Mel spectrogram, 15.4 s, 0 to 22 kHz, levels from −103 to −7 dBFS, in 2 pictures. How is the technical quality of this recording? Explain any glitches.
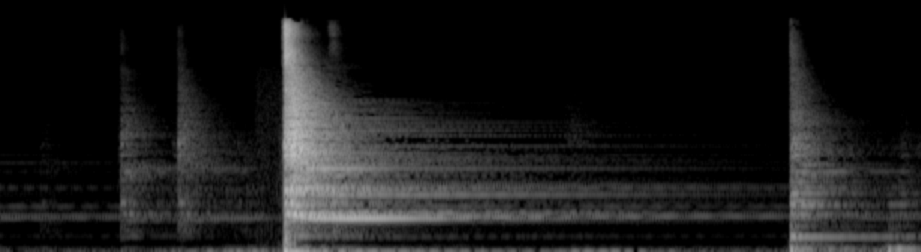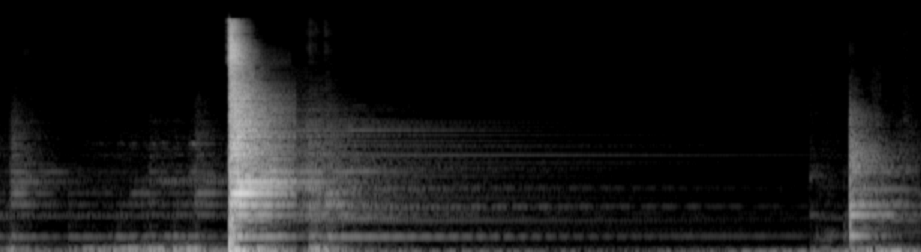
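Three short dropouts mar the recording, all AAC frame loss with concealment, at 2.16–2.42 s, 9.95–10.23 s and 14.94–15.01 s. The first two cover about 170 ms each, which fits four lost frames. The last covers about 43 ms, consistent with a single frame. The decoder rebuilds the missing audio from the last good spectrum, so each gap sounds like a brief smeared, noisy patch.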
